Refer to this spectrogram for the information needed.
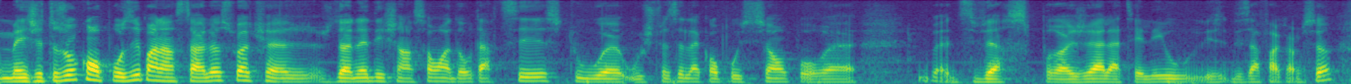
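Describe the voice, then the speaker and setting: His loudness swings widely while the man's medium pitch moves with ordinary variation. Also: fairly quick pace. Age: 30s. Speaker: singer-songwriter. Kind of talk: interview. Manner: halting.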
